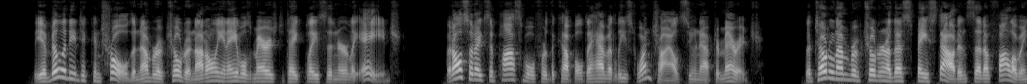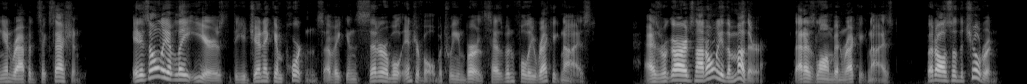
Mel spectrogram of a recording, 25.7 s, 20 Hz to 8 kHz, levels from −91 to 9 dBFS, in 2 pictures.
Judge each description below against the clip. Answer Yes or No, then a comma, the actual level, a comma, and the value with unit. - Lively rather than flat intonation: Yes, wide, 6.9 semitones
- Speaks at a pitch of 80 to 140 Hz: Yes, low, 135 Hz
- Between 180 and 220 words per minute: Yes, average, 200 wpm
